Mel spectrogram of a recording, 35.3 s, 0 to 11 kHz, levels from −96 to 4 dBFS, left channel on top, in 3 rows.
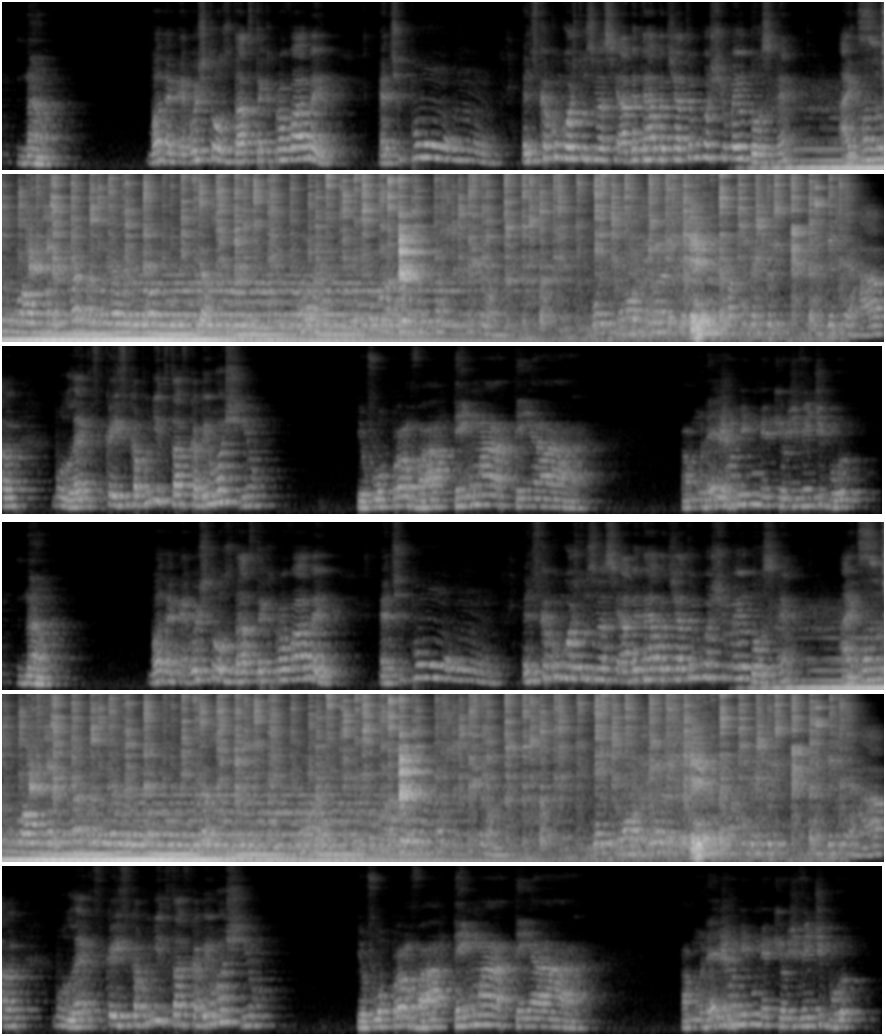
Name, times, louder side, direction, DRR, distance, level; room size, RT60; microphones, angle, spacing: voice 1, 0.2-0.7 11.2-11.7 19.9-21.1 28.3-31.3 32.6-34.8, right 2 dB, 10° right, -11 dB, 0.4 m, -35 dB
voice 2, 1.9-4.3 5.0-6.5 6.9-10.5 11.2-15.1 15.6-18.5 19.5-23.7 24.2-24.6 24.9-26.9 33.1-33.3, left 2 dB, 90° left, -2 dB, 0.5 m, -34 dB
sound 1, 10.1-19.0, left 1 dB, 70° right, 1.0 m, -21 dB
Drip, 11.7-23.0, left 1 dB, 50° left, 1.0 m, -26 dB
2.5 x 2.2 x 2.5 m, 0.85 s
head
